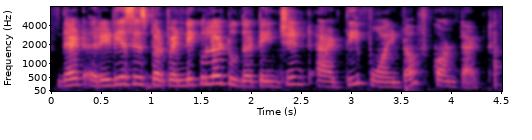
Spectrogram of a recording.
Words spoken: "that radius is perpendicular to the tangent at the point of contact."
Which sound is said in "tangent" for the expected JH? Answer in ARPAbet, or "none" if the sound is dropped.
SH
